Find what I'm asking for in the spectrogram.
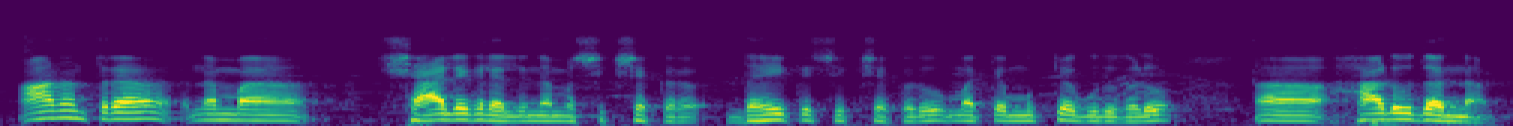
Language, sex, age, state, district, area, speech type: Kannada, male, 30-45, Karnataka, Vijayapura, rural, spontaneous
